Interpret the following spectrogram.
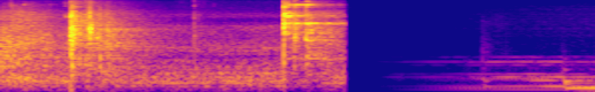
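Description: Clinks and taps of metal ring donut cutters being handled on a countertop, with a sharper metallic clink just after a second in. The sound cuts off abruptly, and after a brief gap soft background music begins near the end.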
